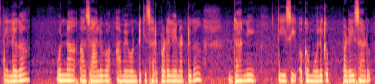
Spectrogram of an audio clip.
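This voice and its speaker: Woman storyteller reading a romance, steady and even, low mellow tone. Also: unhurried, slight background noise, low-quality recording.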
